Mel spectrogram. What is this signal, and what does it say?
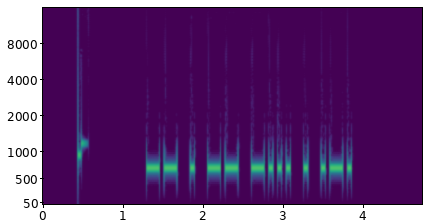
Morse code, heard as a keyed tone, about 22 wpm, 700 Hz. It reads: MEMBER
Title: Sets of 3 Words - New Word Drill - 22wpm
